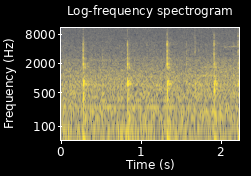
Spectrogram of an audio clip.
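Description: Regular light ticking, about two ticks a second, over quiet room tone.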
